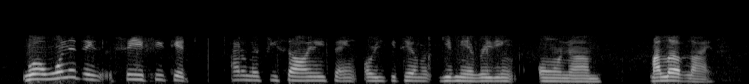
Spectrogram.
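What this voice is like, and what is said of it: Atlanta Southern accent. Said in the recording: “I thought that was an Atlanta accent.”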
